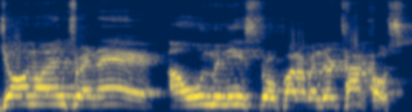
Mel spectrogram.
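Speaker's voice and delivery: put-on American accent in Spanish. Retelling what the man who discipled him said, with an American accent. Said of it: "me dijo esto con su acento gringo".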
